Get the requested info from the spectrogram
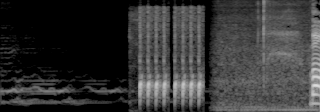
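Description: Background music fading out, then a quick run of about ten short pitched pops in under a second, likely an editing sound effect, followed by a low steady room hum.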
